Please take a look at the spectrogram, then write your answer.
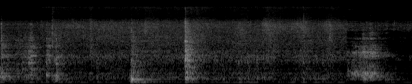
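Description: A chilli powder mixture fries in oil in a pan for a kohlrabi kuzhambu, a soft continuous sizzle with several distinct spoon scrapes and knocks as it is stirred.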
